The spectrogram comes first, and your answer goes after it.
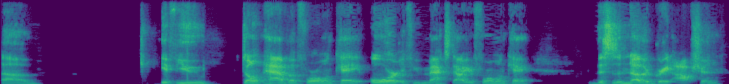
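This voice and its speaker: Man, professor, low voice, soothing, relaxed lecture, fillers, echoey room. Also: measured pace, pauses often. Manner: relaxed, soft-spoken, many fillers. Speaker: college accounting professor. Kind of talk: recorded online lecture.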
